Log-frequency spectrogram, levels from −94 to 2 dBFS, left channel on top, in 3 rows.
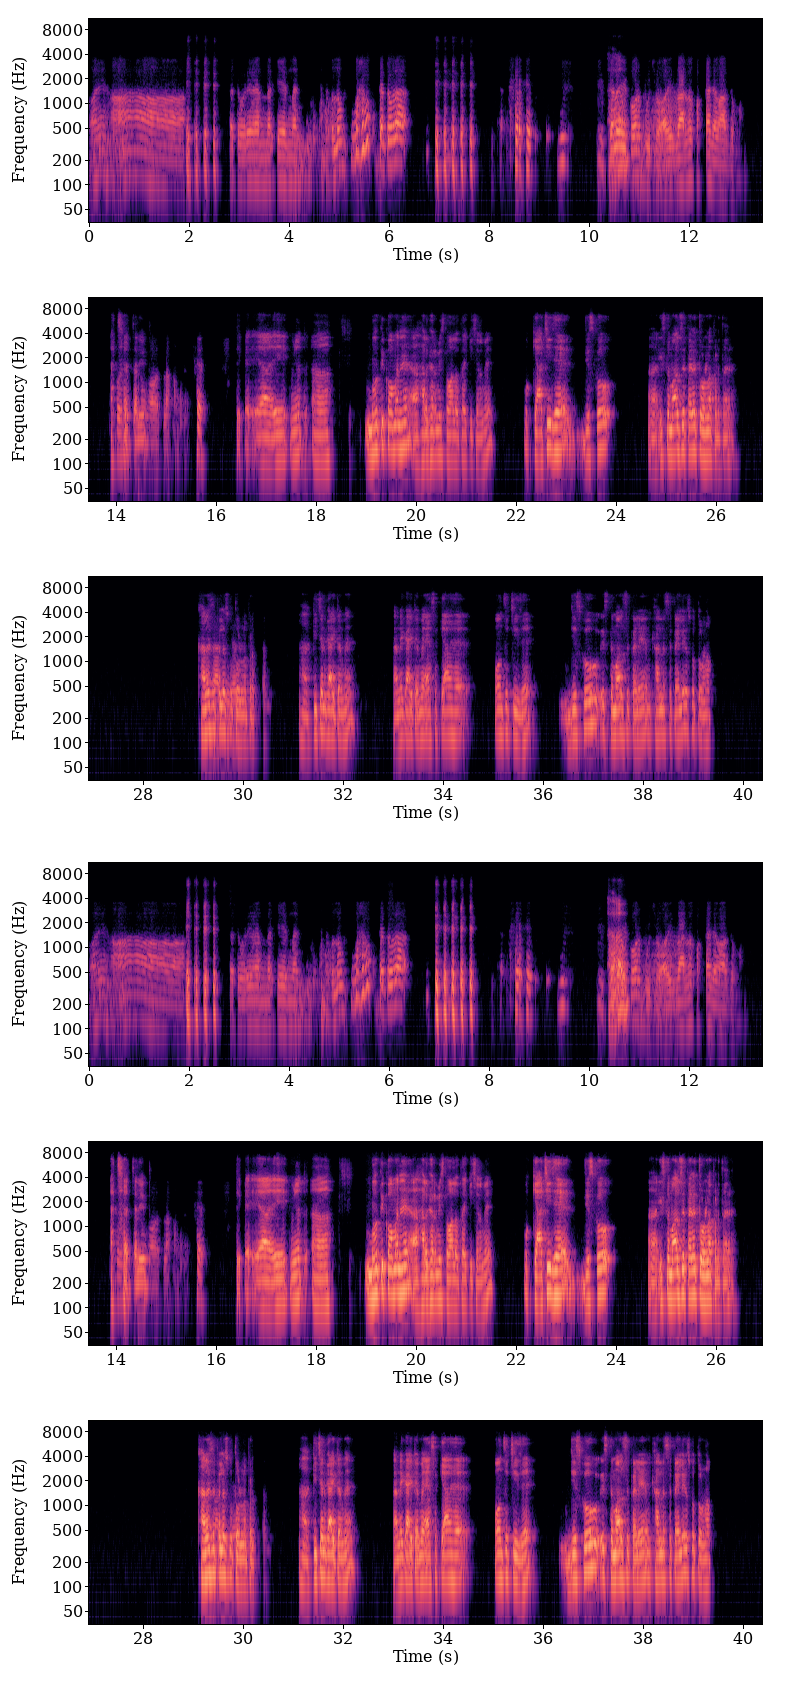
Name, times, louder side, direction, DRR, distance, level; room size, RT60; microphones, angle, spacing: voice 1, 0.0-1.9 2.8-6.4 7.1-7.2 8.4-8.9 9.4-9.6 10.2-12.1 12.3-12.9 14.0-15.3 15.6-15.8 29.4-30.0 39.2-39.3, left 4 dB, 60° left, 0.6 m, -33 dB
voice 2, 1.9-2.6 4.6-4.7 6.9-7.7 10.4-10.8 13.9-14.6 16.4-18.3 19.0-21.5 22.2-24.0 24.6-26.4 29.1-30.2 31.1-32.2 33.0-34.5 35.0-35.8 36.4-39.4, right 6 dB, 60° right, 0.4 m, -25 dB
4.3 x 2.1 x 4.3 m
head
